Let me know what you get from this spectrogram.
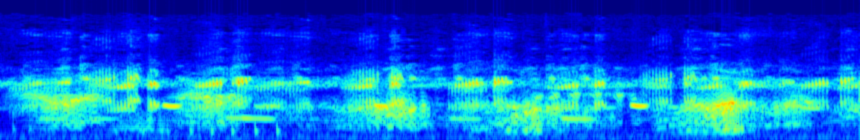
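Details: Frogs croaking in a dense chorus, many overlapping rasping pulsed croaks with brief higher whistled notes, steady and continuous with no other sounds.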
